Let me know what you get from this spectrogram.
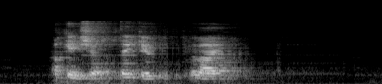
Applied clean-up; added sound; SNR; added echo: neural separator model SepFormer DNS4.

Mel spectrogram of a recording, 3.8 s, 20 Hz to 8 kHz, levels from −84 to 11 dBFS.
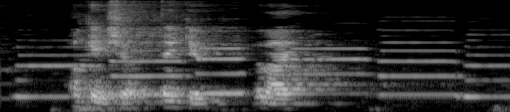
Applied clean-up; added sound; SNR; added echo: classical method WPE with log-MMSE.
